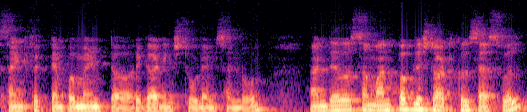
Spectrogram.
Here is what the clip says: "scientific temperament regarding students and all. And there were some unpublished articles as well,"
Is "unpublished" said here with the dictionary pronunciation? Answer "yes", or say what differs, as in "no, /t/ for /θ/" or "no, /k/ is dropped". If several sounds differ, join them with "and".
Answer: yes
